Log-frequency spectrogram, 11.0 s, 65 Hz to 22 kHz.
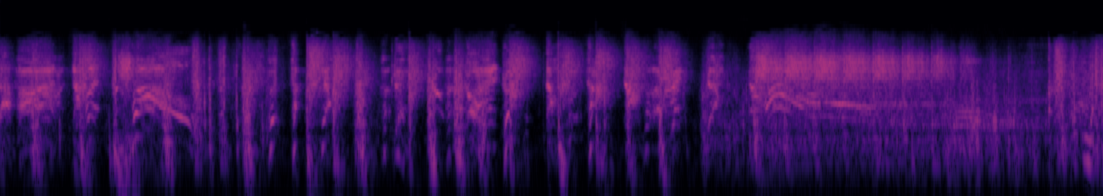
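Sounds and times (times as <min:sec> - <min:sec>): whip-like punch hits: 0:05.0 - 0:09.9.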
